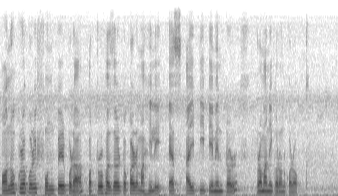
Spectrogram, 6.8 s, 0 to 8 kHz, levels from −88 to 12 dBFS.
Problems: none marked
